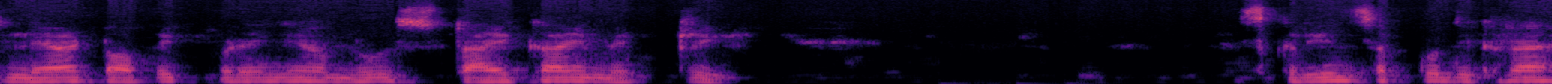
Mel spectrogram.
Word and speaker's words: stoichiometry: देखिए स्टाइकाईमेट्री, इसका जो प्रोनाउंसिएशन है दैट इज, ये अगर आप पढ़ने जाओ तो स्टोइचियोमेट्री लगता है, लेकिन इसका प्रोनाउंसिएशन है स्टाइकाईमेट्री। STOI, इसको स्टाई पढ़ेंगे। CHIO, इसको काई पढ़ेंगे, और ये हमारा मेट्री है।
